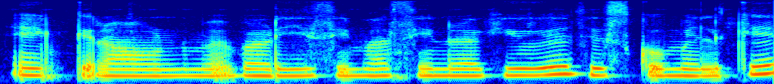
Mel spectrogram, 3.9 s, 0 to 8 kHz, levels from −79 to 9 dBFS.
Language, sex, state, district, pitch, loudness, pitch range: Hindi, female, Haryana, Charkhi Dadri, 200 Hz, -15 LUFS, 195-210 Hz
